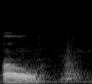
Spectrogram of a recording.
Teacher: So, if you want to kind of nail this dip thong, say the Spanish O a little bit longer, O. And then round your lips a little bit more at the end, almost like you're doing a W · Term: diphthong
